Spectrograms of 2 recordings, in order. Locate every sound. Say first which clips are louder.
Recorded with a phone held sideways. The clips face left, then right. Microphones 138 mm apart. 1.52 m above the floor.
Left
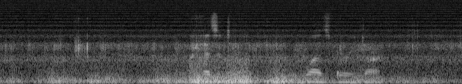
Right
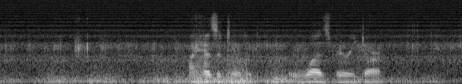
1.9 s a man speaking: right 6 dB; 80° right; by 3.9 s 85° right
